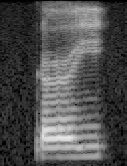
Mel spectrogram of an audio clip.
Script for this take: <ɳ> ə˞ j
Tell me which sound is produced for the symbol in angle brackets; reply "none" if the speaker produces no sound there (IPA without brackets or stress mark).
ɽ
